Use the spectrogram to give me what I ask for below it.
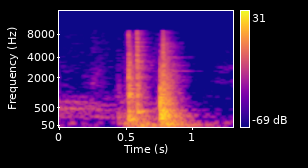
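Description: A door is opened and closed: two loud, close thuds in quick succession, then quiet.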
